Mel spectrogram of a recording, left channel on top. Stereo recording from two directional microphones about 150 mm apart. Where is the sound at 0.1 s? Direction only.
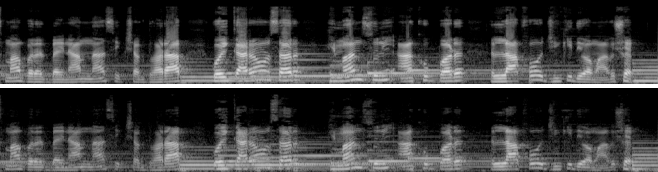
25° left (ahead or behind).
